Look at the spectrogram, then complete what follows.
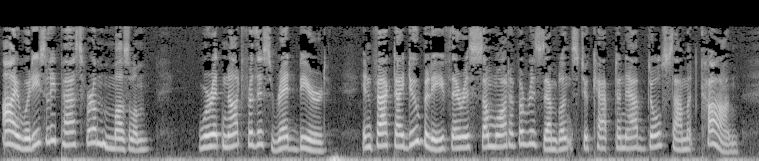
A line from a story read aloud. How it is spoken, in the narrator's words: burst out laughing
